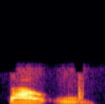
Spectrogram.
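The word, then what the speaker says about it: Samhain: it's named it's spelled quite different but it rhymes with C in so s in meaning Summer's end the ancient Kelts believe that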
